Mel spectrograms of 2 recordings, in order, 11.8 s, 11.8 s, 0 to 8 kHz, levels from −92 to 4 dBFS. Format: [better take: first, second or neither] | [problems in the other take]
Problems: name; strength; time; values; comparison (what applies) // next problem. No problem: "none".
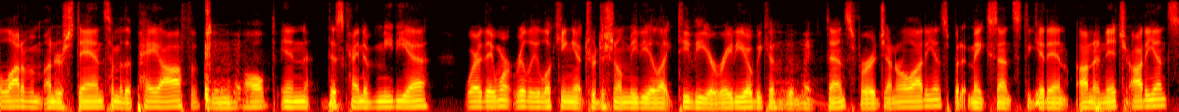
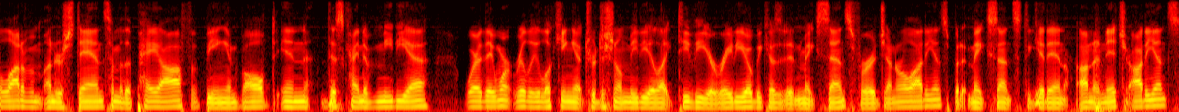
second | noise reduction (neural mask model DeepFilterNet 3)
